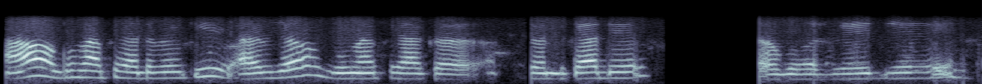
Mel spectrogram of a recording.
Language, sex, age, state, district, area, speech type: Maithili, female, 45-60, Bihar, Araria, rural, conversation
